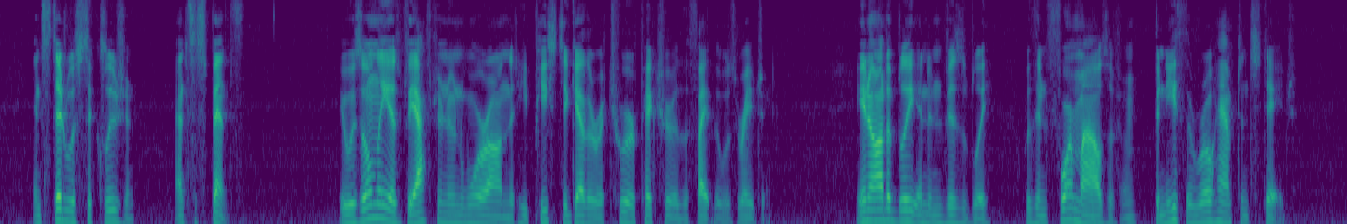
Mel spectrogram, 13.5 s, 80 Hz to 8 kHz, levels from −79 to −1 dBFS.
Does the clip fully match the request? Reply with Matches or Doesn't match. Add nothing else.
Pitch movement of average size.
Matches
